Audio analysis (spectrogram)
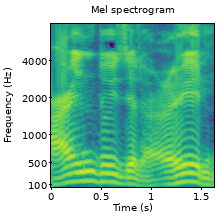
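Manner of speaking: আইন and রিন squeezed from mid-throat, drawn out; throat-pressed Ain. Shown as a demonstration. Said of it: "চাপ দিয়ে উচ্চারণ".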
